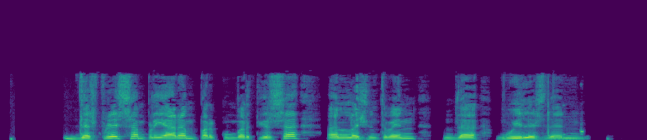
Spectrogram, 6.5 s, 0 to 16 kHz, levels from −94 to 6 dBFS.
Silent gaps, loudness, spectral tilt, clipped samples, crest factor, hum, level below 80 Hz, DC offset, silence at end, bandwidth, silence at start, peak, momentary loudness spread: 3.22-3.27 s, 4.32-4.43 s; -18 LUFS; -6.5 dB/octave; under 0.1%; 16 dB; none; -60 dBFS; under 0.1%; 0.65 s; 8 kHz; 0.65 s; -2 dBFS; 13 LU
